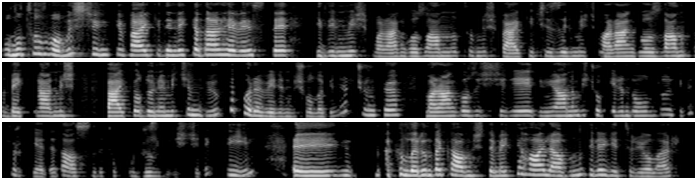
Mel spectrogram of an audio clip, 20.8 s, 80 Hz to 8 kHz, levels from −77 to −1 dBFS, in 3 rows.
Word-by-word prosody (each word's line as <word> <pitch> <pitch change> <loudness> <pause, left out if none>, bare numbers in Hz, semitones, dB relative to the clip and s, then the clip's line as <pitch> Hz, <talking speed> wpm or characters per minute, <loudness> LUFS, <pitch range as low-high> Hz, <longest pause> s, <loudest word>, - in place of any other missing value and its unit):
Unutulmamış 280 +1 +2
çünkü 265 -3 -3
belki 250 0 +5
de 245 -1 +3
ne 250 0 +1
kadar 265 0 +5
hevesle 245 -1 +3 0.2
gidilmiş, 225 +1 -4
marangoza 190 +2 -3
anlatılmış, 210 +1 -7
belki 175 +2 -1
çizilmiş, 200 0 -8
marangozdan 200 +3 +1
beklenmiş. 210 +2 -3 0.3
Belki 205 +2 +5
o 225 - -3
dönem 220 0 -1
için 240 +2 -2
büyük 245 +5 -8
de - - -7
para 230 - +1
verilmiş 185 0 -7
olabilir. 190 - -11
Çünkü 255 0 -2 0.3
marangoz 210 +2 +2
işçiliği 230 0 -5
dünyanın 220 +2 -2
birçok 240 0 -11
yerinde 225 0 -7
olduğu 225 +5 -9
gibi, 345 +7 -24
Türkiye'de 200 - -11
de - - -4
aslında 200 -2 -6
çok 210 +1 -27
ucuz 195 0 -10
bir - - -35
işçilik 300 - -20
değil. 250 - -4 0.4
Eee, 225 +1 +4 0.4
akıllarında 255 0 +4
kalmış 225 -4 +3
demek 220 0 -3
ki. - - -4
Hâlâ 255 -6 +4
bunu 260 +5 -4
dile 260 0 +1
getiriyorlar. 200 -4 -7
225 Hz, 140 wpm, -23 LUFS, 205-250 Hz, 0.4 s, belki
